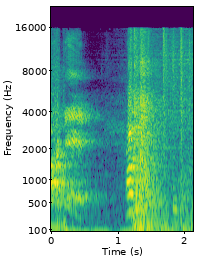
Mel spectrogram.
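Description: A hand slapped hard against a closed wooden door, one loud thud about a second in.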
